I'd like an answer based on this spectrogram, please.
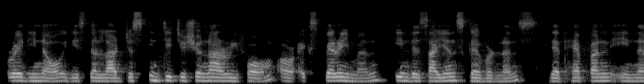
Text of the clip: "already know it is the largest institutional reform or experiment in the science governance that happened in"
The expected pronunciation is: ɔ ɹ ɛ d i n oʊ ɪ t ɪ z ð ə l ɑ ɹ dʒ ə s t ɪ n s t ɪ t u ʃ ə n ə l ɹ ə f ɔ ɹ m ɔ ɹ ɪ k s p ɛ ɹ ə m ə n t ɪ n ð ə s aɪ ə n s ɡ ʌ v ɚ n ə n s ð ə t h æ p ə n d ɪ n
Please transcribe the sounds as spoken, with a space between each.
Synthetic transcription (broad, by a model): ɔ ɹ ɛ d i n oʊ ɪ t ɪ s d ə l ɑ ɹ dʒ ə s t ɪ n s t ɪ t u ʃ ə n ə l ɹ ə f ɔ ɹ m ɔ ɹ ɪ k s p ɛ ɹ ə m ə n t ɪ n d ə s aɪ ə n s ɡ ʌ v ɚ n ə n s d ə t h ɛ p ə n ɪ n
